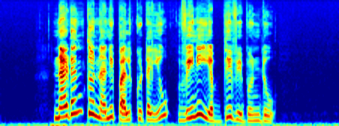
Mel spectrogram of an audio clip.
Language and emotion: Telugu, neutral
